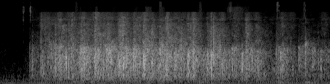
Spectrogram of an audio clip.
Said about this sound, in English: Bob, this is your applause.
